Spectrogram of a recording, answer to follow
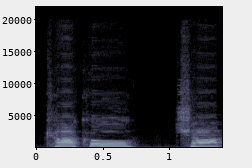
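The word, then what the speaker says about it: Carkol: Carco, like a cart, and coal, carco, whatever.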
